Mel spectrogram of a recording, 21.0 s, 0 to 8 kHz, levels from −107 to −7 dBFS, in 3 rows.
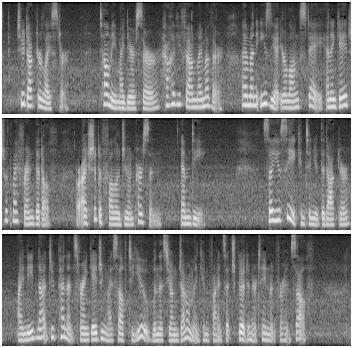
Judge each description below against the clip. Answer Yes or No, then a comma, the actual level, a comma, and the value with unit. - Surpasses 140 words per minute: Yes, average, 180 wpm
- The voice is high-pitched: No, medium, 175 Hz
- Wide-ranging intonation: Yes, wide, 6.2 semitones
